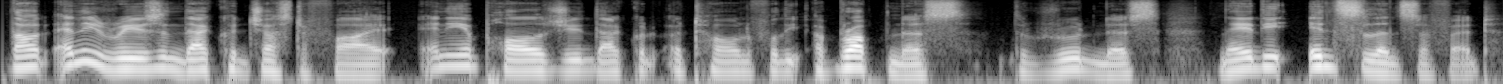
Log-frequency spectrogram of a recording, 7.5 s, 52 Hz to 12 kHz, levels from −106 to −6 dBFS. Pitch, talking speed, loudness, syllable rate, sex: 125 Hz, 170 wpm, -22 LUFS, 5.9 syllables/s, male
